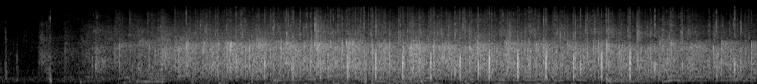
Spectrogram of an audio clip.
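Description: An audience applauds, the clapping building up and going on steadily.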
